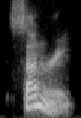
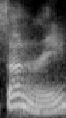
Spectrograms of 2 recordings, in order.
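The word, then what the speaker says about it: Sonrai: data actually in Irish means or in Irish pronunciation of it is sunry so the the company name is sunry which means data uh in Irish and you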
